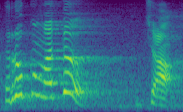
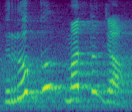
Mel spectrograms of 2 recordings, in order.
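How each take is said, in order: First: There is a pause after मत. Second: There is a pause after रुक.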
